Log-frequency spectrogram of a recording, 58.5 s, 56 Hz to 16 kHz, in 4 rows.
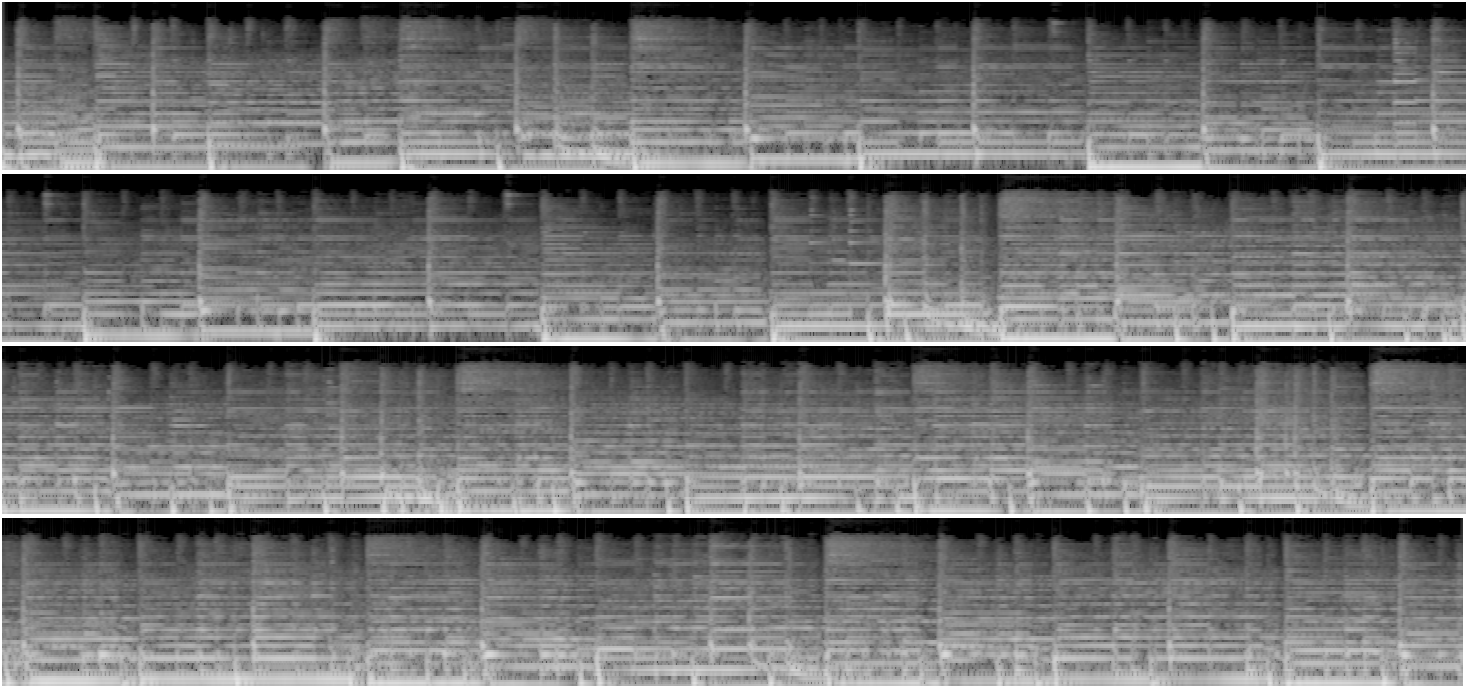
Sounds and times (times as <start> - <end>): Music: 0.0 - 58.5.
